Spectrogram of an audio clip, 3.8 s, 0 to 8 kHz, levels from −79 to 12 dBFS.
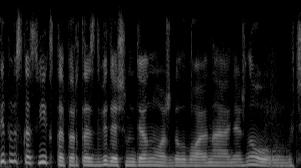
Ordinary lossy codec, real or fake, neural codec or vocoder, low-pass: Opus, 16 kbps; real; none; 7.2 kHz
